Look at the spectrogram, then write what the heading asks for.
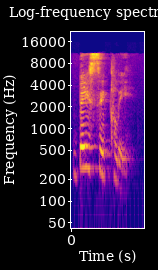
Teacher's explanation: if we add a l l y we don't say li this a disappears so the a is not pronounced and we say basically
